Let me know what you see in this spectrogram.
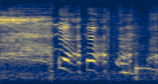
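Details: Steady hiss, then a few short, high, wavering crying sobs from a baby boy crying over his pack of diapers in a small room.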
